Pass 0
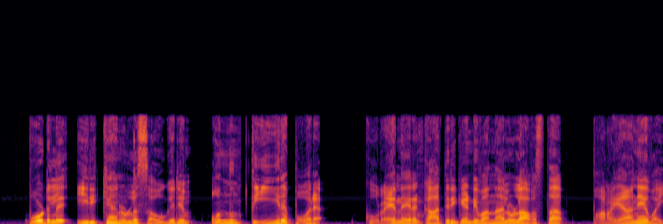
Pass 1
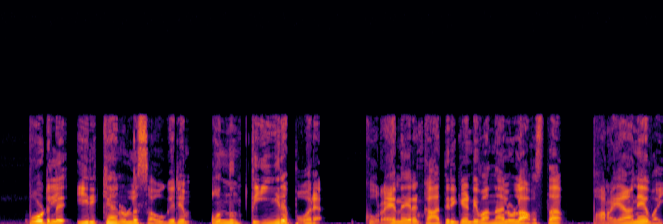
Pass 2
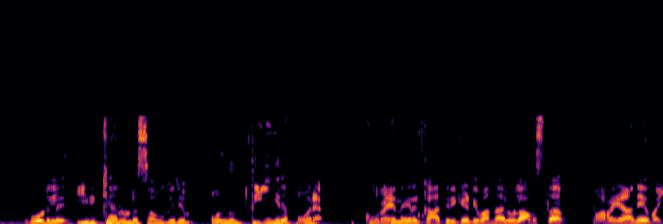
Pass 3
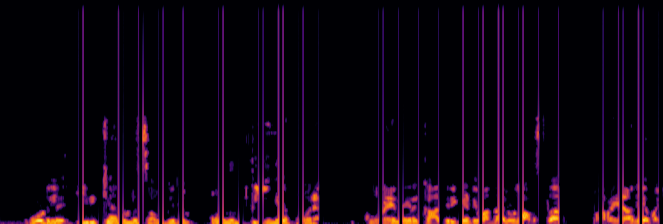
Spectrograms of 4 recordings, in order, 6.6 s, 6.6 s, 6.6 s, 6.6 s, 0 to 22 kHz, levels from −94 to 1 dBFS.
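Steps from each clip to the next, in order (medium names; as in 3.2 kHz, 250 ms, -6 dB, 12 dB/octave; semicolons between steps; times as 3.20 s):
reverb removal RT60 0.54 s; trim +2 dB
resonances exaggerated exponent 3; high-pass sweep 130 Hz -> 500 Hz, 3.35–4.86 s
coarse spectral quantiser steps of 30 dB; crackling interface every 0.20 s, samples 2048, zero, from 0.78 s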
